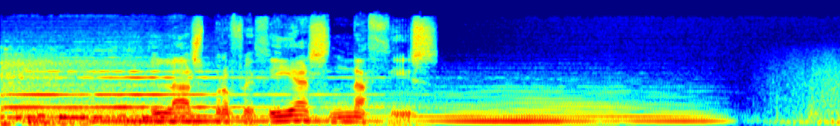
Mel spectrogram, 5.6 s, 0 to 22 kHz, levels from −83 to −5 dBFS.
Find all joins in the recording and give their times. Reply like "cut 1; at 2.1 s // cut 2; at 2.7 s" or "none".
none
